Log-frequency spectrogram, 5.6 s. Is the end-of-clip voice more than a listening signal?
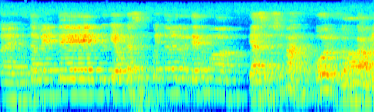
Yes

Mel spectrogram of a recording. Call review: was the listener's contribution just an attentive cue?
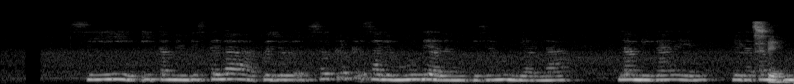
Yes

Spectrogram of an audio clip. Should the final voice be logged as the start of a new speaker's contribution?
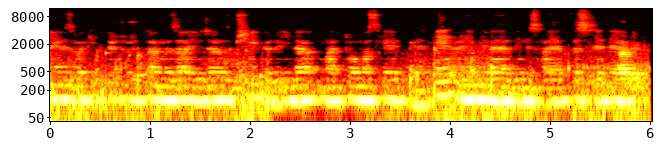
No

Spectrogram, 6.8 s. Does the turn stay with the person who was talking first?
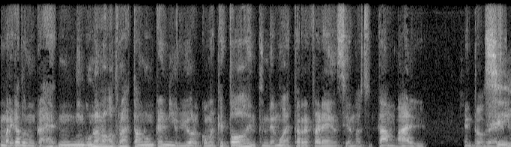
No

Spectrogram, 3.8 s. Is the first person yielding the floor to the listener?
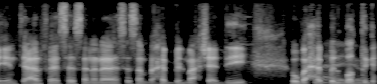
No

